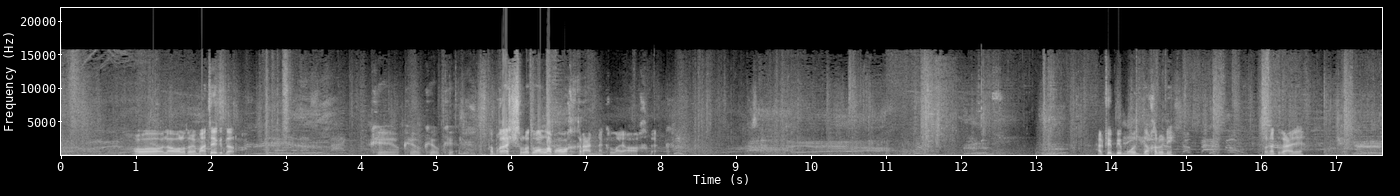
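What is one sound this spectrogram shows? Brutish creatures roar and grunt.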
